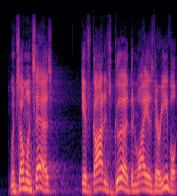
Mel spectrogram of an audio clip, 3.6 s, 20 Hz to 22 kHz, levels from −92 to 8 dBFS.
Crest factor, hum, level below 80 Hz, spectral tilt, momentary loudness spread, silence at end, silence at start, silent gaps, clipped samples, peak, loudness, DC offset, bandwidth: 16 dB; none; -60 dBFS; -5 dB/octave; 5 LU; 0 s; 0.2 s; none; under 0.1%; 0 dBFS; -17 LUFS; under 0.1%; 16 kHz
